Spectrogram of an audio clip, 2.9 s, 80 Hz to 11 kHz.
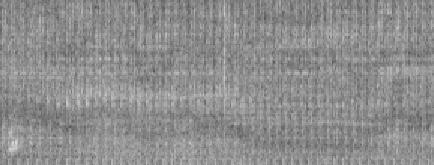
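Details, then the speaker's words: Atco Balmoral 17SK cylinder mower after fuel tap leak fix, cutting into the grass box: quick regular firing pulses at even speed, no skips or mechanical noise; engine runs cleanly, machine done. "it's chucking grass out the box lovely comes with a metal roller does it everything it says it should do"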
